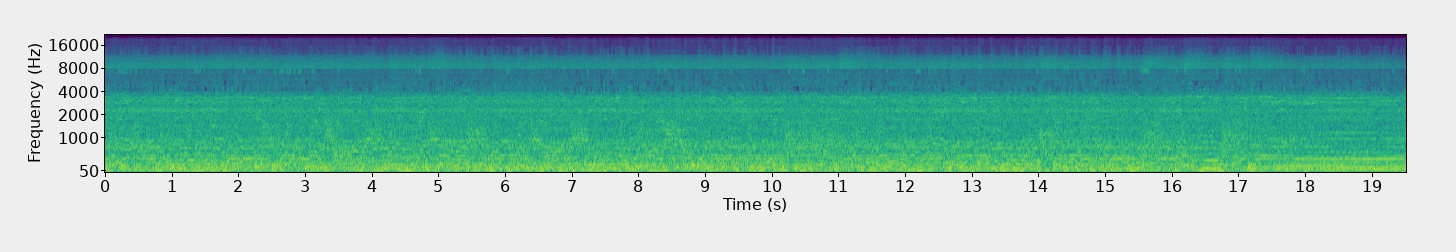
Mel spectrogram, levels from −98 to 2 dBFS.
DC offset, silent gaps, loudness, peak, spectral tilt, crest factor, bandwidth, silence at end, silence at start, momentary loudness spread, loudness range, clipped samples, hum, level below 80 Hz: under 0.1%; none; -16 LUFS; -2 dBFS; -5.5 dB/octave; 14 dB; 16 kHz; 0 s; 0 s; 1 LU; 0 LU; under 0.1%; none; -24 dBFS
